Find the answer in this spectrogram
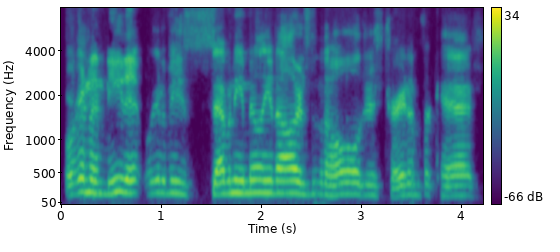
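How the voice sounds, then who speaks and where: A man's voice: high-pitched, little pitch movement, fast, no echo. A man co-hosting a sports podcast, tossing out sarcastic wisecracks. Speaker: podcast co-host. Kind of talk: casual sports chat.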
